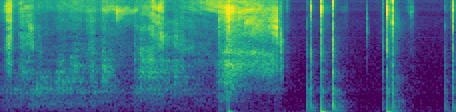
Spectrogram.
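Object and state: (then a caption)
Wooden tabletop. Long fingernails scratch across a flat, solid, light-coloured wooden tabletop in a steady, bright, rasping rub for almost three seconds. This is followed by a few sharp, separate taps on the same surface, each dying away almost instantly between quiet gaps.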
